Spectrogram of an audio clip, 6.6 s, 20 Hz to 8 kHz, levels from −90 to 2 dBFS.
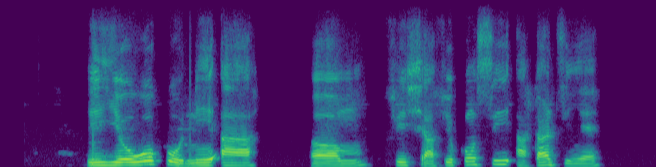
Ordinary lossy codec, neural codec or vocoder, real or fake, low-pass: Opus, 24 kbps; none; real; 7.2 kHz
